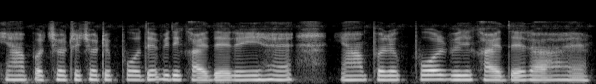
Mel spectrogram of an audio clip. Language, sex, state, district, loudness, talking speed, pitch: Hindi, female, Jharkhand, Palamu, -16 LUFS, 190 wpm, 210 Hz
